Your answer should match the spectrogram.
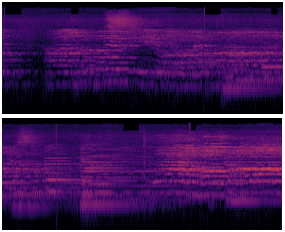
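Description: Choir singing slow sacred music in long, held chords over a low moving line, with a short break between phrases about half a second in.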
